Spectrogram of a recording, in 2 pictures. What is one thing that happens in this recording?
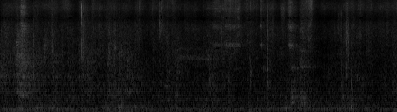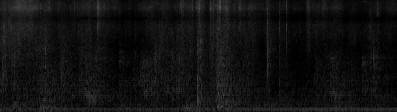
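Footsteps shuffle on a hard floor in a large echoing hall.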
